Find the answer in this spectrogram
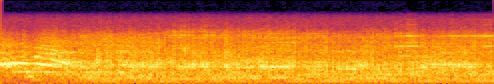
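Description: Live blues band playing electric guitar over bass and drums, with the last sung note ending just after the start and the band carrying on instrumentally.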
